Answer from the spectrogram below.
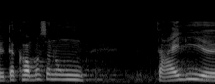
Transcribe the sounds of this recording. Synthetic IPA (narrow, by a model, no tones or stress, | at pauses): d̥ɑ̈kʰɒ̽m̰ɐsɒ̽nːo̝ːn̩ | d̥ɑ̈ɪli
